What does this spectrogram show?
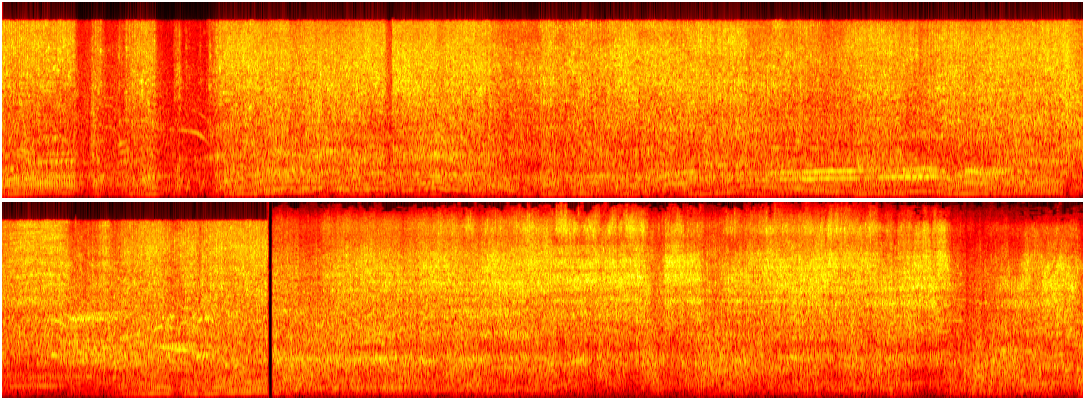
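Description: Several compact demolition-derby cars' engines revving and running at once, their pitches rising and falling over one another. About two-thirds of the way through the sound cuts abruptly to a hissier recording in which the engines are fainter.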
